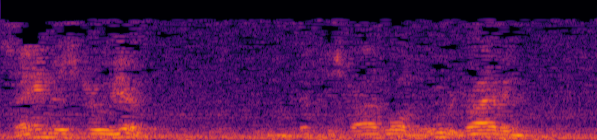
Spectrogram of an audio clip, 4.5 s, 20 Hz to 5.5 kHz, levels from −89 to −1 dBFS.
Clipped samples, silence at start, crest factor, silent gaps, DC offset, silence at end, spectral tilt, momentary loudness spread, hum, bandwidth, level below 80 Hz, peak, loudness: under 0.1%; 0 s; 16 dB; none; under 0.1%; 0 s; -10 dB/octave; 13 LU; none; 5 kHz; -46 dBFS; -14 dBFS; -31 LUFS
